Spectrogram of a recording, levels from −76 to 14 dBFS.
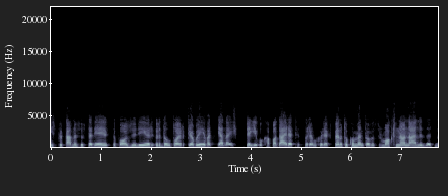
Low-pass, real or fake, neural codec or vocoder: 7.2 kHz; fake; codec, 16 kHz, 0.5 kbps, X-Codec, WavLM features, trained on Multilingual LibriSpeech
